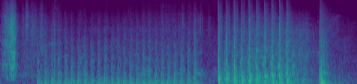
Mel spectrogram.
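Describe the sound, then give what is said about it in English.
Incoming gunfire cracks in rapid, evenly spaced bursts: a long string of sharp reports, a brief pause, then a louder and faster run of cracks, ending with one heavy report. “That's incoming. You hear it cracking, that's incoming like that.”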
